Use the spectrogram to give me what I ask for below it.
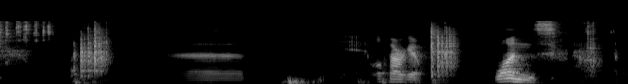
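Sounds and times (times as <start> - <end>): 
dice clattering across a hard table: 0.0 - 1.2, 4.3 - 4.7
speech: 3.9 - 4.4, 5.0 - 5.7.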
